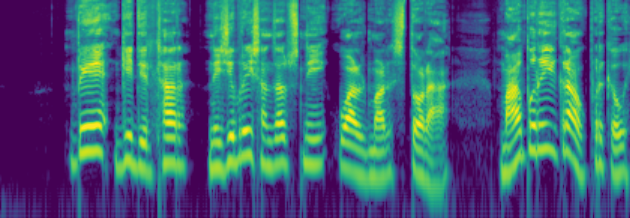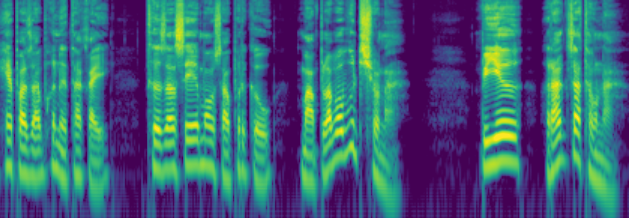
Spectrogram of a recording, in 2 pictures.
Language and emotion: Bodo, disgusted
